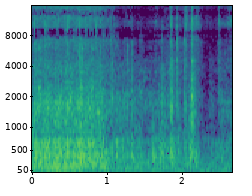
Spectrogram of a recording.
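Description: Sewing machine stitching the side seam of a lined zipper pouch, a quiet rapid whirring run that slows and stops into a few soft clicks and handling noises.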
